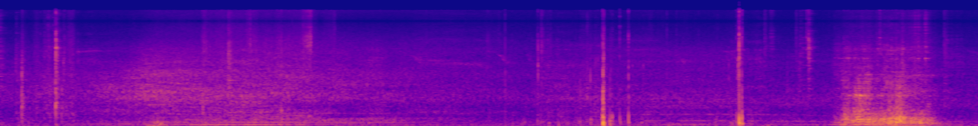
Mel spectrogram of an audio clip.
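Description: A car going past on a nearby road, its sound swelling over a couple of seconds and then fading away. Later come a few sharp knocks from the cardboard boxes being handled.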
